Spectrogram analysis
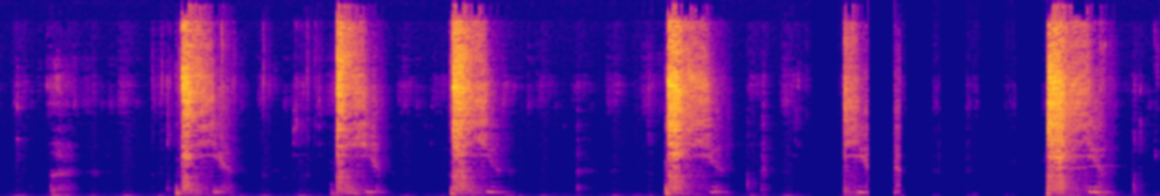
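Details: Person trying to hold back sneezes after cleaning dust: six sharp, partly stifled sneezes in about eleven seconds, with short breathy catches between them.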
